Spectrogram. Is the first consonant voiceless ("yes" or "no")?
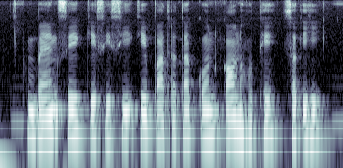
no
